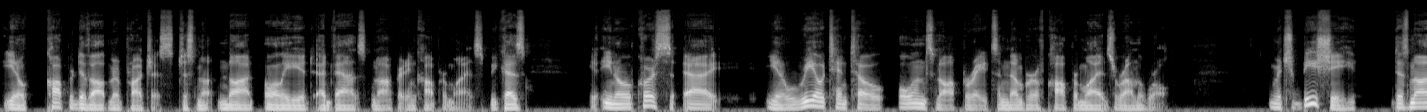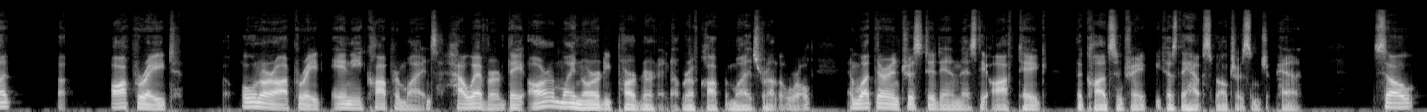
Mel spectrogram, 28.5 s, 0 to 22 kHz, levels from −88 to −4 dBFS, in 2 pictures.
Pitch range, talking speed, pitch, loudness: 80-105 Hz, 165 wpm, 90 Hz, -21 LUFS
